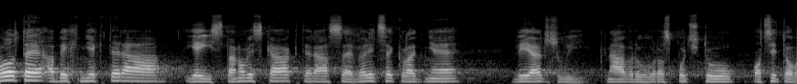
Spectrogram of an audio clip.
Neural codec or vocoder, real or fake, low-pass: vocoder, 24 kHz, 100 mel bands, Vocos; fake; 10.8 kHz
